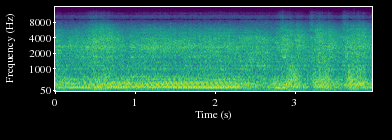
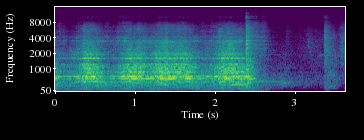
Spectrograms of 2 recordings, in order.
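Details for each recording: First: 1937 Ford with new, tight 59AB flathead V8 on a 6-volt system, run without radiator or coolant: strong, even rumble with crisp throttle blips and no miss or knock; running on all eight. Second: First start attempt of a new, tight 59AB flathead V8 in a 1937 Ford on a 6-volt system, car in neutral and raised: labored cranking at about two slow beats a second that never fires. Slow cranking from a weak starter on the 6-volt system.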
